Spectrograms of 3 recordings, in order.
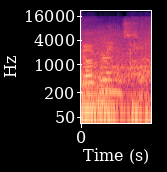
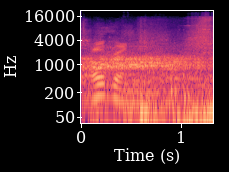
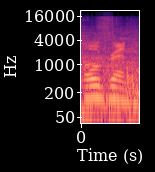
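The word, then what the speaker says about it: Ogryn: They're It's pronounced Ogrren. Ogrren. Oh Ogrren, my bad.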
